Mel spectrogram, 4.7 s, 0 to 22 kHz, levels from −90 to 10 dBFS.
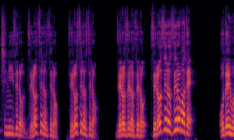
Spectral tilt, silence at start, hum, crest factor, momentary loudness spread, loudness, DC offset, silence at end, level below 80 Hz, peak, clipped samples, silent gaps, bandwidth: -5 dB/octave; 0 s; none; 18 dB; 12 LU; -27 LUFS; under 0.1%; 0 s; -66 dBFS; -8 dBFS; under 0.1%; 1.26-1.32 s, 1.98-2.29 s, 3.96-4.26 s; 19 kHz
